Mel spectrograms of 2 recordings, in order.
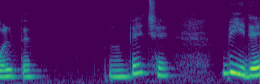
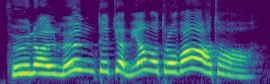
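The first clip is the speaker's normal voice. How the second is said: loud, joyful exclamation; booming, happy father fox; happy Papà Volpe; 5 semitones higher, 10 dB louder than usual. Acted. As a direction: cry out in relieved delight. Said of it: "esclamò Papà Volpe felice".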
